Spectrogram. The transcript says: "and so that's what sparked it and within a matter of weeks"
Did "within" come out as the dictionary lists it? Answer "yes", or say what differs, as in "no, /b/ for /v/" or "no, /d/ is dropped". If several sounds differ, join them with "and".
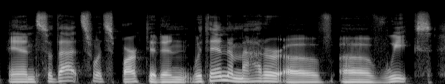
yes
